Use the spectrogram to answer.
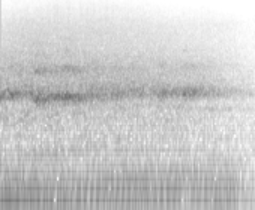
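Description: Car tyres skid and squeal as a car drives off, a loud, sustained, steady screech over a low engine rumble that holds for about two seconds and eases slightly at the end.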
